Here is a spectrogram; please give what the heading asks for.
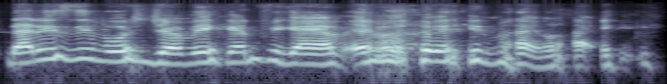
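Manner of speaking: bursting into laughter mid-sentence; laughing. Real, not acted. Friend laughing at a cheeky Jamaican joke. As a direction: laugh through the words in disbelief.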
